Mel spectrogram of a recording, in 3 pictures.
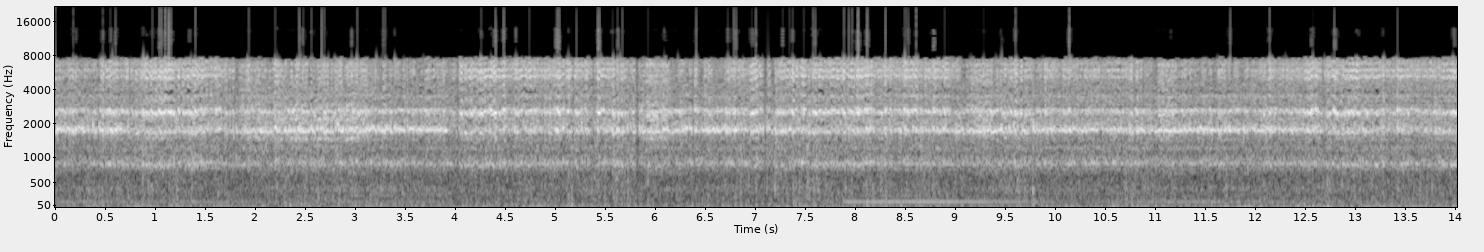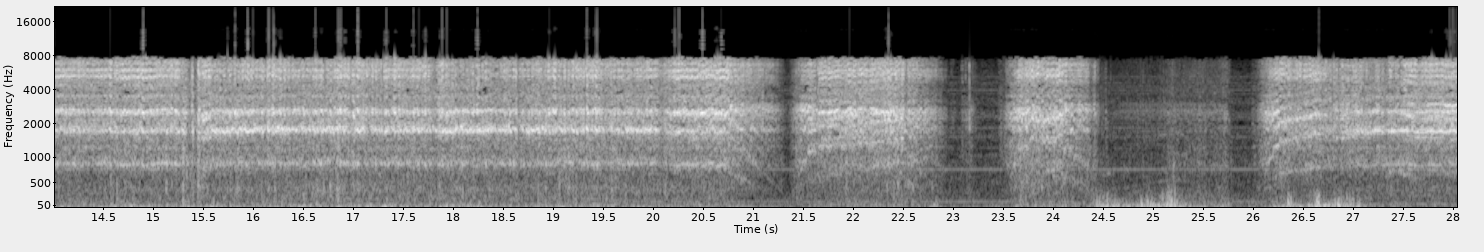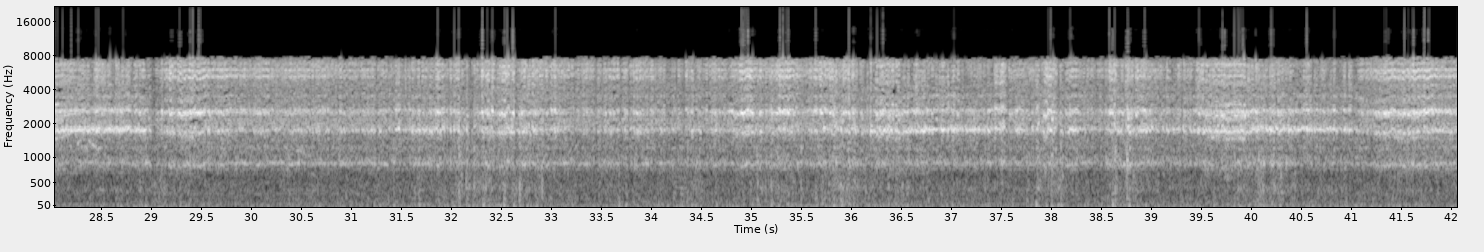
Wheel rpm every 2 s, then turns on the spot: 230, 220, 220, 230, 230, 230, 230, 230, 230, 230, 140, 70, 30, 190, 220, 230, 230, 230, 230, 230, 230.
22-26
